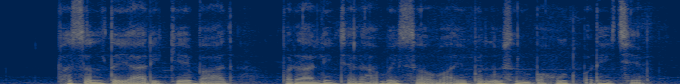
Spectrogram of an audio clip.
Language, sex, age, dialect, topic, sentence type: Maithili, male, 18-24, Eastern / Thethi, agriculture, statement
